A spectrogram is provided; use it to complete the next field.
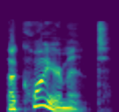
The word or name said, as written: acquirement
